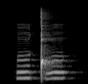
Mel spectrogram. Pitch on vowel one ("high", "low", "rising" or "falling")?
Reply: high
